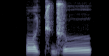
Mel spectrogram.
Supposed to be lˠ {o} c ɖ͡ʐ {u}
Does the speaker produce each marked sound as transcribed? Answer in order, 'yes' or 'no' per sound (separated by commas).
yes, yes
